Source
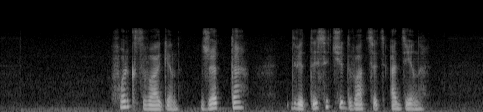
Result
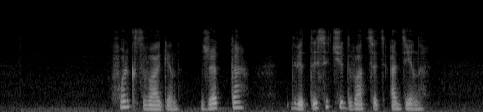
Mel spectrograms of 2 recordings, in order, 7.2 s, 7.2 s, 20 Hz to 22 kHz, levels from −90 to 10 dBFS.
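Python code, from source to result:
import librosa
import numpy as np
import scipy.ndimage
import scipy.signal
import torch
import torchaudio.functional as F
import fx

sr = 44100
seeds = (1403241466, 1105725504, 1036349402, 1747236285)

y = fx.high_shelf(x, sr, hz=fx.line((2.38, 5100.0), (4.44, 3900.0)), db=-11.0, at=(2.38, 4.44), fade=0.02)
y = y * 10.0 ** (-8.0 / 20.0)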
